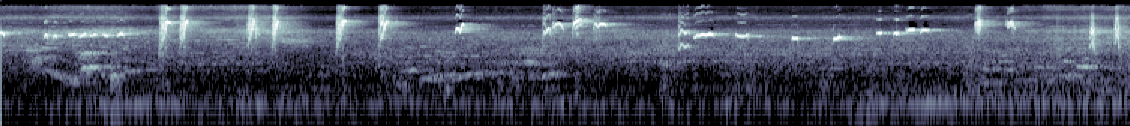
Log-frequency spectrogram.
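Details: White-cheeked bulbul lure call, used to draw rival birds: sharp high chirps and short whistled notes, some sliding downward, scattered irregularly with brief pauses, and a faint low murmur behind.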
